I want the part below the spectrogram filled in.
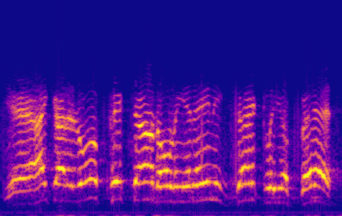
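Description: Very high-voiced dim Marine private. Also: male voice, fairly quick. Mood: naive. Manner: folksy, naive. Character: dim, earnest, malaprop-prone male Marine private. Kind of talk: old-time radio comedy acting. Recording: tinny, hissy old radio recording.

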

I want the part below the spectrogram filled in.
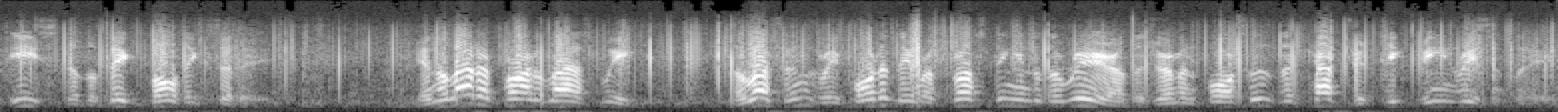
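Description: An American man reading a formal, declamatory 1940s radio newscast in an old newsreel manner. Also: fairly high pitch. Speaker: radio news announcer. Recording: noisy, muffled 1940s radio broadcast. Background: loud radio noise.

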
